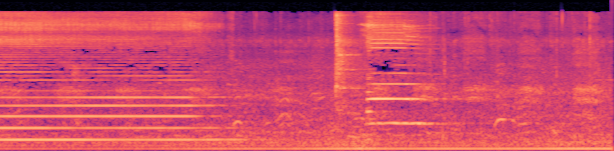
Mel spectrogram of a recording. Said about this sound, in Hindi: देखो गाय जा रही है, अब ट्रेन आ रही है पीछे से।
